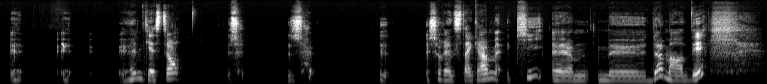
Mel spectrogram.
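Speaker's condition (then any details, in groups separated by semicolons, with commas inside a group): Stuttering; meditation practice for some years, found helpful; repeated sounds, blocks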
